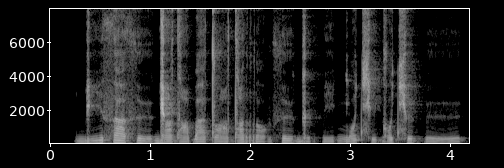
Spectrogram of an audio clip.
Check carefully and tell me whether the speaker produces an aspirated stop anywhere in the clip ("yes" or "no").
yes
